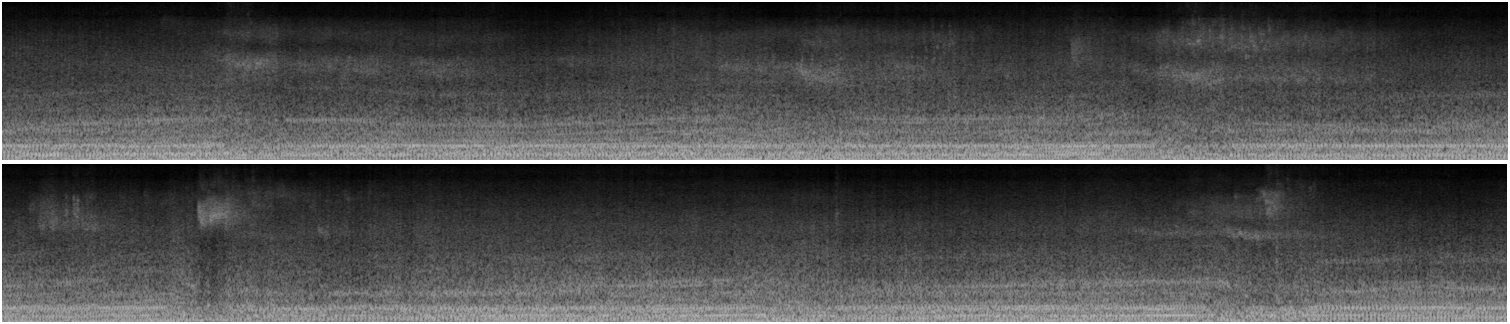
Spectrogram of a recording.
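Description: Onboard sound of a rental kart's small petrol engine running at steady throttle as it laps. Short high squeals come several times, from tyres sliding in the corners.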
